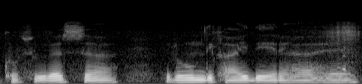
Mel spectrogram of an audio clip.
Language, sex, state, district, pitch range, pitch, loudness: Hindi, male, Jharkhand, Ranchi, 95-100 Hz, 95 Hz, -16 LUFS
